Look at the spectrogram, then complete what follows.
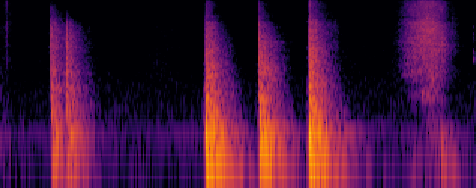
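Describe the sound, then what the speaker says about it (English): Four sharp knocks on a thrifted item to shake off dried crusty bits, one alone and then a quick cluster of three, followed by a softer scraping brush; close and distinct with no talk. "knock off those crusties."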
